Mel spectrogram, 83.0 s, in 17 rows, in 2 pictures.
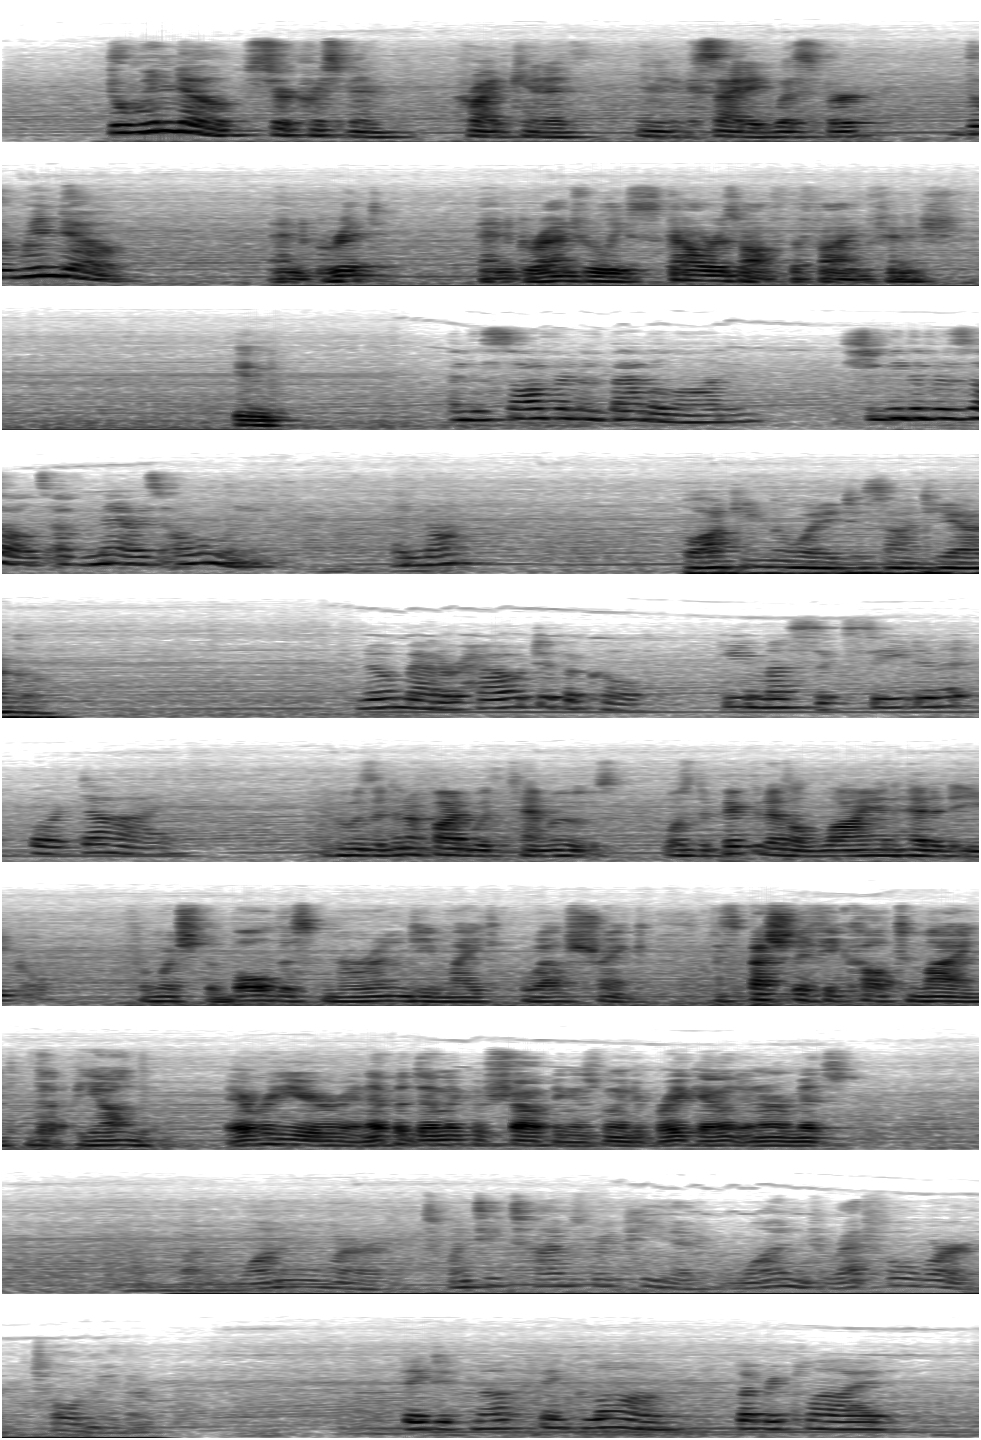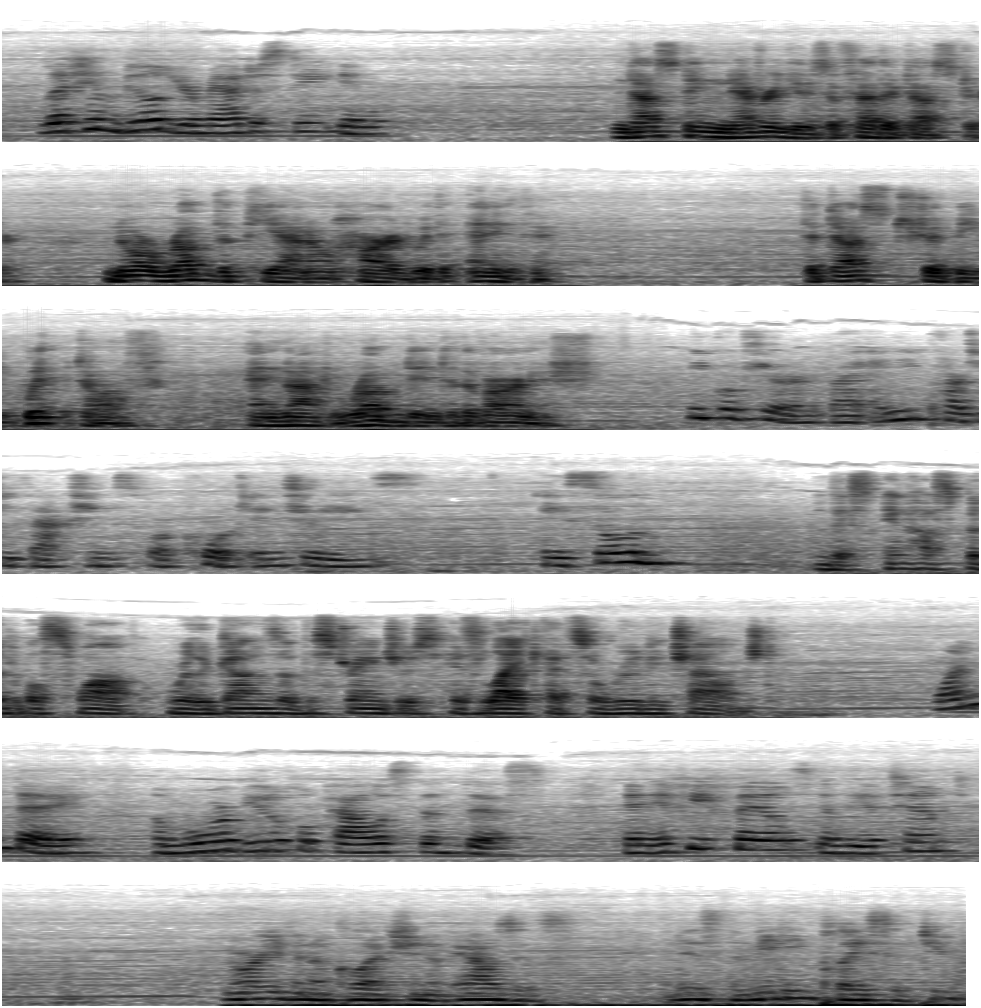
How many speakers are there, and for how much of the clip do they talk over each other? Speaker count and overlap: nine, no overlap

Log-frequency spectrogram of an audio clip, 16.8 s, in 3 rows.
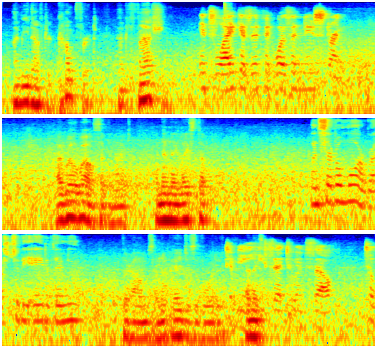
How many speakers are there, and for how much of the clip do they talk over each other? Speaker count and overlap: four, about 4%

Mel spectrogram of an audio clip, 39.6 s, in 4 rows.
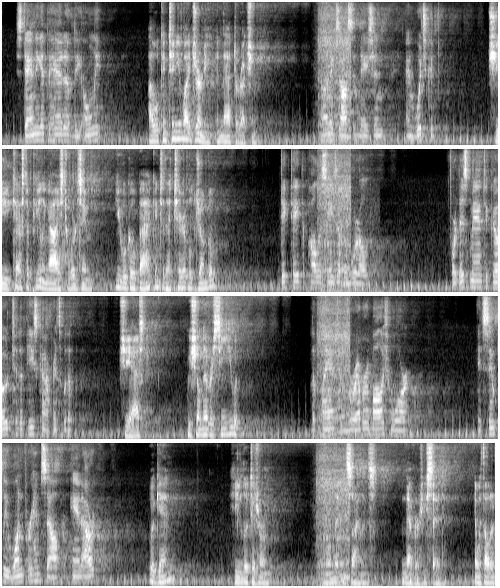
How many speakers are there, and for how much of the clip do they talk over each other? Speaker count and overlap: two, no overlap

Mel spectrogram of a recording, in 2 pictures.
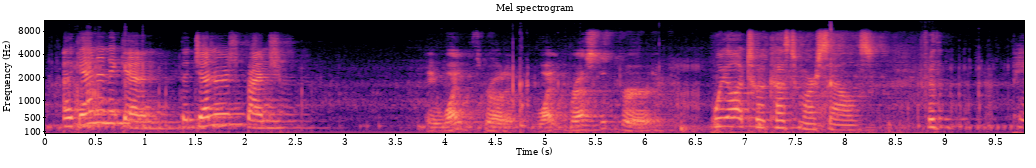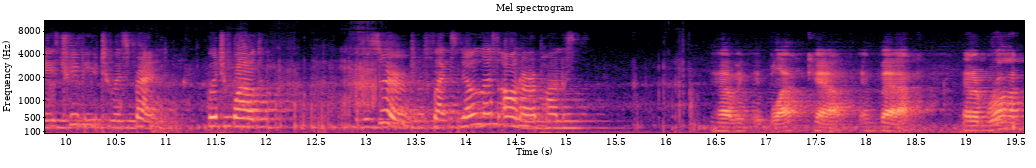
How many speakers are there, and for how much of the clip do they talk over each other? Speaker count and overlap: three, no overlap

